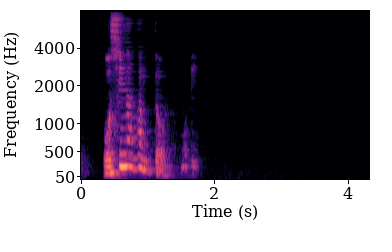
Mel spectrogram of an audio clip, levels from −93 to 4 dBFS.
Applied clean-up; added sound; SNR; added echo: neural mask model DeepFilterNet 3.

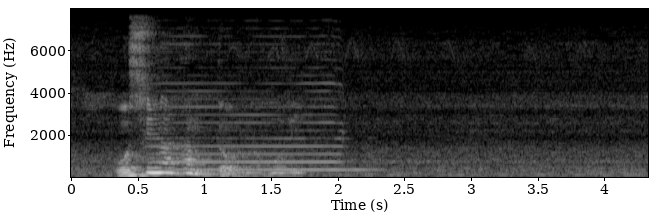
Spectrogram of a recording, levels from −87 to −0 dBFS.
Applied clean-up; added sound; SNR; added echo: none; Bowed string instrument; 9 dB; reverberation time 0.7 s.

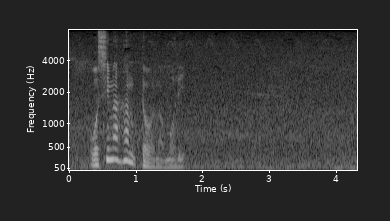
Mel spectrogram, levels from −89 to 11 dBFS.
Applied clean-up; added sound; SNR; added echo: none; none; none; none.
